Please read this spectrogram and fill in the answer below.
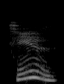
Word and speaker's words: sees: Donc là, comme vous pouvez l'entendre, je prononce bien le S. D'accord? En français, le S est une lettre muette. Le S n'est pas une lettre muette en anglais. Donc, vous entendez bien la différence entre see, sees.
